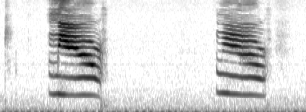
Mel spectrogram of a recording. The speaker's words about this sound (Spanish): Y en eso llega el gatito, güey. Oh, cute.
